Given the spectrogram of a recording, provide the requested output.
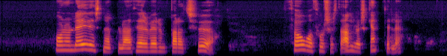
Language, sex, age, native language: Icelandic, female, 50-59, Icelandic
